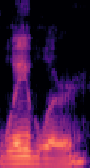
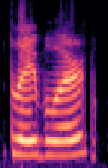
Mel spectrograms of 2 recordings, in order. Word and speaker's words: labeler: If there is a stressed syllable, if there is an accented syllable in labeler, it would be the first one because that's the stressed syllable.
